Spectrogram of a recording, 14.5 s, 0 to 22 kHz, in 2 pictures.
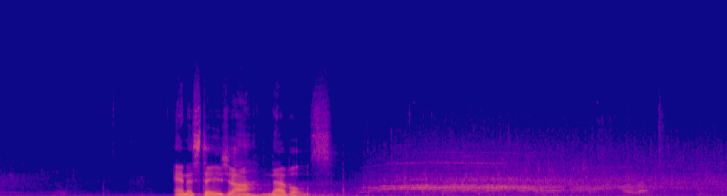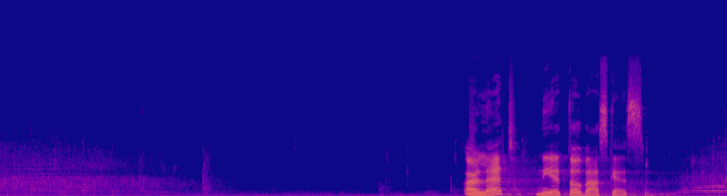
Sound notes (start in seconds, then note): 0.0 applause; 3.4 applause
